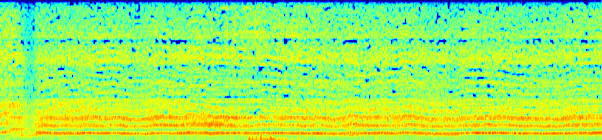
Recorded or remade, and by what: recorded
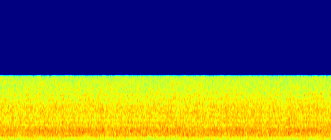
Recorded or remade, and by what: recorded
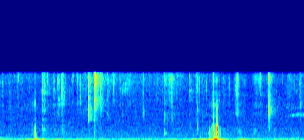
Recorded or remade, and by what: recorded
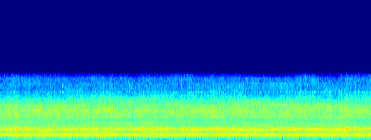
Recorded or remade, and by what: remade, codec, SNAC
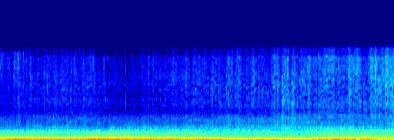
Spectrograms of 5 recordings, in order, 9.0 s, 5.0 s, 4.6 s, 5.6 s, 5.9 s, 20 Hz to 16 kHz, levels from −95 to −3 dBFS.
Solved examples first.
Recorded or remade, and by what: recorded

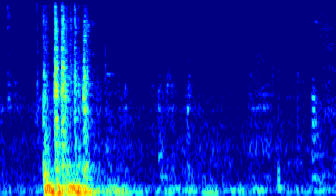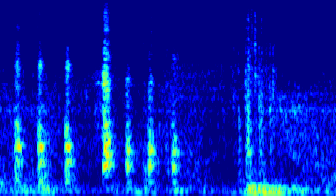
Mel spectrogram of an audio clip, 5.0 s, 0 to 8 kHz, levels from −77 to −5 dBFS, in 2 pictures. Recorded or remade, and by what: recorded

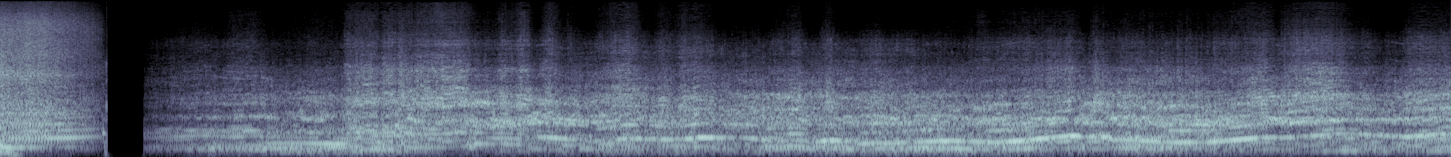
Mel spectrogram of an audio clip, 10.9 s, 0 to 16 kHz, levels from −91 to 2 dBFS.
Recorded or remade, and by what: recorded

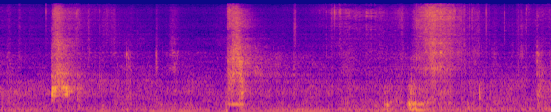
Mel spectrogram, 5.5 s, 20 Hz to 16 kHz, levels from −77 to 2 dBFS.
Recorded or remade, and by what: remade, codec, SNAC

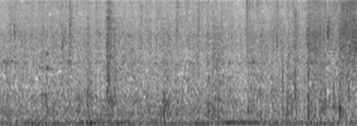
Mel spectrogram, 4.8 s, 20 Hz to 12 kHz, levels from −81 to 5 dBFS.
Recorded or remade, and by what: recorded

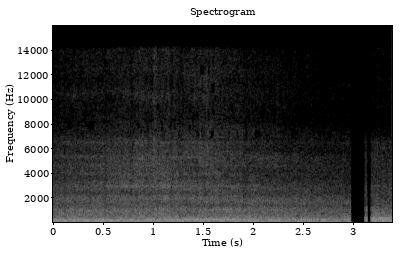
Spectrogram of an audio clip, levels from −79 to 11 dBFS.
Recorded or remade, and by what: recorded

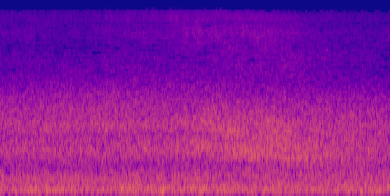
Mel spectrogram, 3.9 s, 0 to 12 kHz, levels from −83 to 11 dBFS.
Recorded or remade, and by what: recorded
